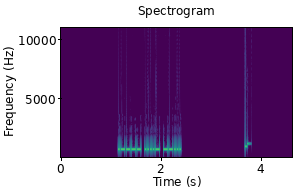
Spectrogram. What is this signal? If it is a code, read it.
Morse code, heard as a keyed tone, about 44 wpm, 700 Hz. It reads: 147
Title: Numbers - 3-Digit 45wpm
